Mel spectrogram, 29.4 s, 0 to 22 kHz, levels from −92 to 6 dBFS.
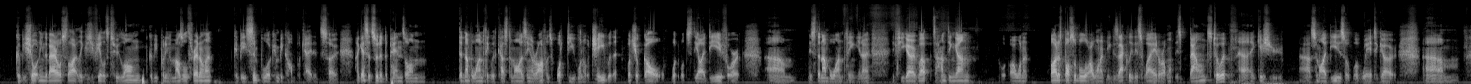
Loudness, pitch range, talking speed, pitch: -29 LUFS, 90-95 Hz, 225 wpm, 90 Hz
